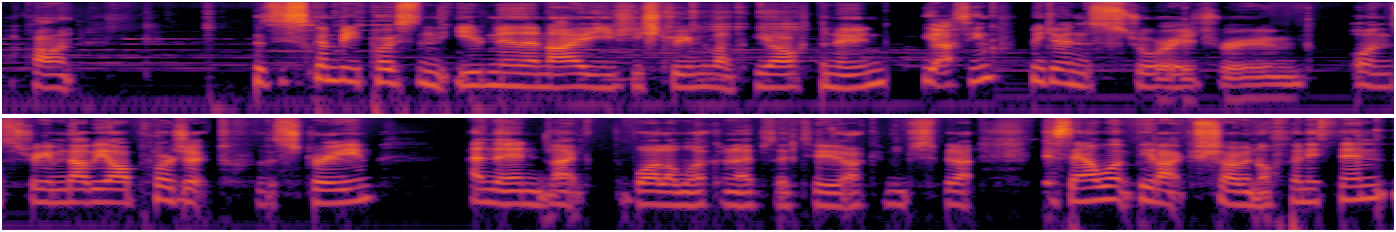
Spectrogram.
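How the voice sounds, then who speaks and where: A woman's fairly low voice in a British accent, very fast, with ordinary pitch variation and a dry, close sound with no echo. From Britain. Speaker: gaming YouTuber and streamer. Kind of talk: casual let's-play voiceover commentary. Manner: casual, hesitant with many fillers.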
